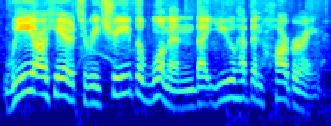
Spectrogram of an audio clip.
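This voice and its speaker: A man voicing a cold vampire woman who leads an undead army, speaking slowly and formally. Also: on the high side, lively intonation, a bit bright, faint music behind, pitched above the performer's own voice. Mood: menacing. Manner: slow, formal, issuing demands.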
